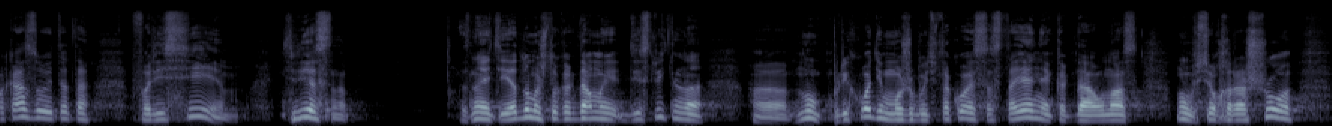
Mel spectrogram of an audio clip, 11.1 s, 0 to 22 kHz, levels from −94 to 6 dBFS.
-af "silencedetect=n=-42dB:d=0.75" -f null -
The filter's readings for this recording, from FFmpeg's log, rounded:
silence_start: 2.87
silence_end: 3.86 | silence_duration: 0.99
